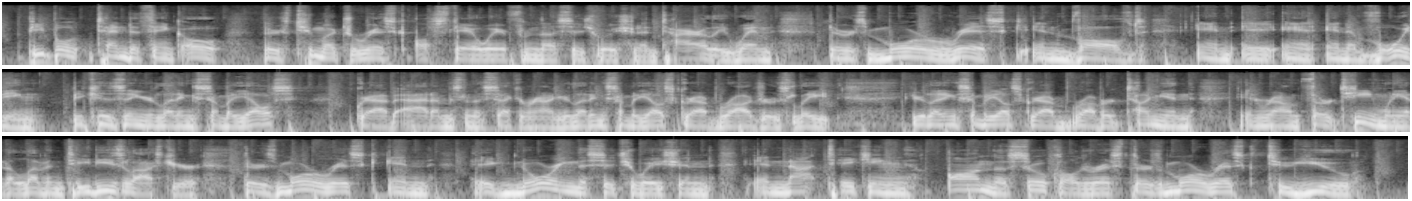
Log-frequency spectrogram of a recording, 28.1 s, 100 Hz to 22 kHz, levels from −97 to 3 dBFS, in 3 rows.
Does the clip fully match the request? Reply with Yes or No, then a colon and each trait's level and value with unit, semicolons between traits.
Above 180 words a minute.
No: average, 170 wpm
